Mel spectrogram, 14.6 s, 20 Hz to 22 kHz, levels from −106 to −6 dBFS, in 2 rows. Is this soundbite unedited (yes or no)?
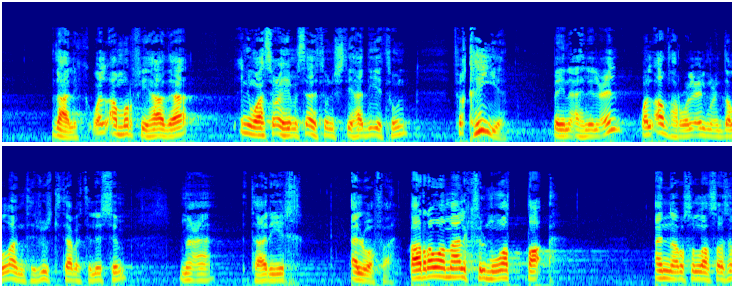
no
